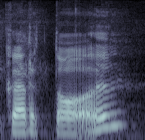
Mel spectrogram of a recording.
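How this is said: It is said with a Tagalog pronunciation. "in Tagalog, we say karton"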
